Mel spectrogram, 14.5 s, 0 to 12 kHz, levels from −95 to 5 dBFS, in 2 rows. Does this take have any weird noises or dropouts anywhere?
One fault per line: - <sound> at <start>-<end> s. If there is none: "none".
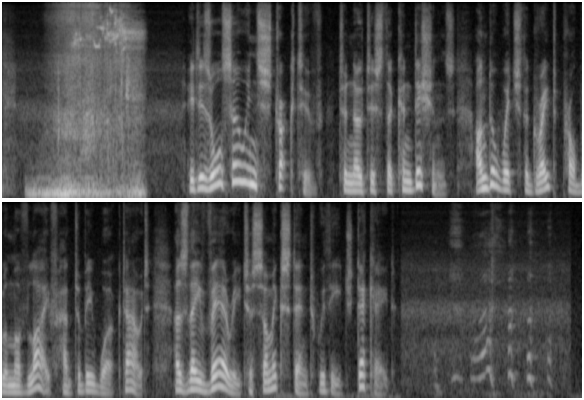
- squeak at 0.3-1.8 s
- laugh at 12.6-14.2 s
